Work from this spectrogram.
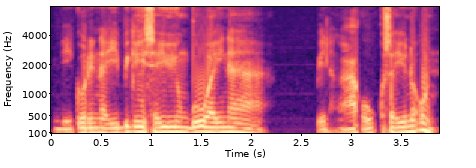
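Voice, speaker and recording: An actor playing a weary, self-blaming middle-aged husband, a poor driver, apologetic and earnest, with a Manila Filipino accent in a radio drama. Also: male voice, fairly low pitch, steady tone, a little fast, darkish tone, no echo, studio quality, lightly acted. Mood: ashamed, downcast.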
